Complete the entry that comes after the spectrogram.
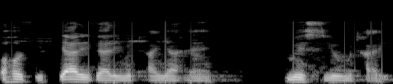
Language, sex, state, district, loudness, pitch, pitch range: Hindi, male, Uttar Pradesh, Hamirpur, -19 LUFS, 100 Hz, 95-120 Hz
